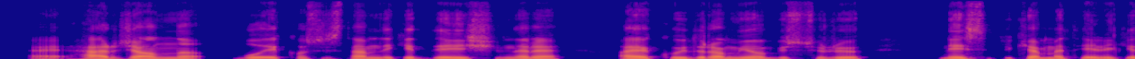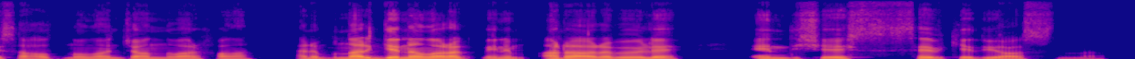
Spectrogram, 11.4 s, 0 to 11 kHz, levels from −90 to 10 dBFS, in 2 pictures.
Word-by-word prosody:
Eee, - - -10
her 125 0 +1
canlı 135 +1 0 0.2
bu 130 0 -2
ekosistemdeki 125 0 -5
değişimlere 130 +1 -1 0.3
ayak 120 +1 +1
uyduramıyor. 125 -1 -1
Bir - - -7
sürü 130 +2 -5 0.4
nesli 125 -3 -3
tükenme 130 -1 -2
tehlikesi 125 0 -4
altında 120 0 -4
olan 125 -1 -1
canlı 125 +1 0
var 120 -2 0
falan. 130 +3 -5 0.2
Hani 125 +1 -3
bunlar 175 +3 +7
genel 165 +1 +8
olarak 145 -3 +5
benim 140 +1 -3
ara 140 +1 +5
ara, 125 -1 +5
böyle, 125 +3 +3 0.4
endişeye 130 -2 0
sevk 130 -1 -2
ediyor 125 -1 0
aslında. - - -13
125 Hz, 160 wpm, -26 LUFS, 125-130 Hz, 0.4 s, genel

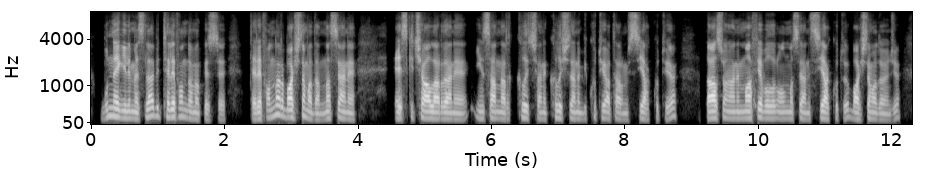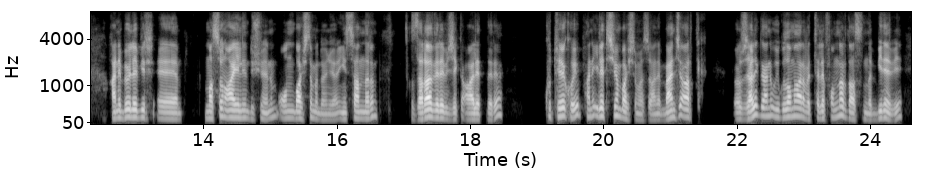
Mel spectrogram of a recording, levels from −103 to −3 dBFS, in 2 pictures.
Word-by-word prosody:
Bununla 160 +6 +2
ilgili 135 -3 +1
mesela 150 +7 0
bir - - -5
telefon 155 0 0
demokrasisi. 120 -4 -5 0.3
Telefonlar 145 - +1
başlamadan 125 -6 +3
nasıl, 130 0 -1
hani, 120 -4 0 0.6
eski - - 0
çağlarda, 125 -2 +5
hani, 115 -1 -2
insanlar 130 -3 -1
kılıç 135 -2 -4
hani, 120 -2 -5
kılıçlarını 125 -2 -4
bir 120 - -13
kutuya 130 +2 -4
atarmış 115 -3 -5
siyah - - -1
kutuya - - -7 0.5
daha 130 +1 +9
sonra, 135 -2 -3
hani, 130 0 -2
mafya 130 +3 +1
balonu 130 0 -2
olması 125 -1 -4
yani 115 -2 -4
siyah 130 -2 +2
kutu 140 - -10
başlamadan 120 -1 -1
önce, 110 +7 -10 0.5
hani, 130 +2 +2
böyle 150 -1 +3
bir, 145 -3 -4
eee, 120 -2 +1 0.4
mason 130 +5 0
ayini 140 -2 +4
düşünelim. 120 +4 -8
Onu 130 0 -6
başlamadan 125 -3 0
önce 105 +4 -8
insanların 125 +5 -2 0.5
zarar 145 +6 +8
verebilecek 120 -5 0
aletleri 110 - -1 0.7
kutuya 165 +1 +1
koyup, 170 +5 -2
hani, 155 +2 -5
iletişime 170 +1 +1
başlaması, 105 -6 -3
hani, 105 0 -8
bence 145 - +4
artık 150 -2 0 0.4
özellikle, 125 - +2
hani, 170 +1 0
uygulamalar 155 0 0
ve - - -2
telefonlar 150 +6 -3
da - - +1
aslında 105 -1 -5
bir 135 - -1
nevi 135 +2 -1
130 Hz, 155 wpm, -24 LUFS, 120-145 Hz, 0.7 s, daha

